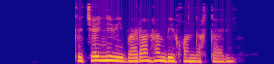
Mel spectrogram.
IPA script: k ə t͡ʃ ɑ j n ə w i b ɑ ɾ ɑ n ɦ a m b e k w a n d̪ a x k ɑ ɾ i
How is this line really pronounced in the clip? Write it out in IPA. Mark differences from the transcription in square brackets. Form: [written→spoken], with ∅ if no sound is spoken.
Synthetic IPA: k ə t͡ʃ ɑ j n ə w i b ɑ ɾ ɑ n ɦ a m b e [k→x] w a n d̪ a x k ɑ ɾ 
